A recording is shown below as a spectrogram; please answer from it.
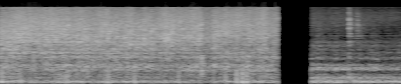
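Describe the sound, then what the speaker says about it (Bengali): Cut potato pieces fry in hot oil with tempered spices, a loud, continuous sizzling hiss that breaks off briefly, then resumes more quietly with light crackles. "আলুটাকে লাল লাল করে ভেজে নেব"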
